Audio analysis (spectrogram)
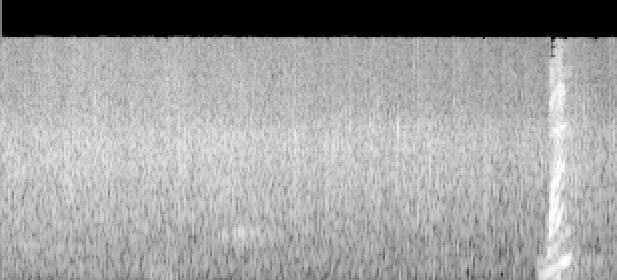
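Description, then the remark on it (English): A church audience claps their hands for Jesus in a steady, dense wash of applause that holds at an even level, with murmuring voices mixed in and a sudden louder burst near the end. “You know, clap your hands for Jesus.”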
